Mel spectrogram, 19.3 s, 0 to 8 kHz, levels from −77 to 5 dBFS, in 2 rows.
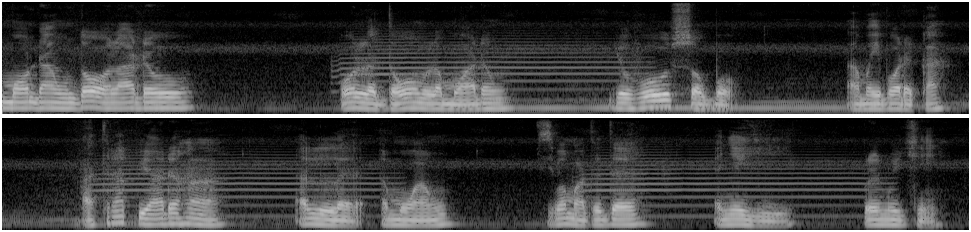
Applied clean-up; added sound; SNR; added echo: none; Trumpet; 17 dB; none.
